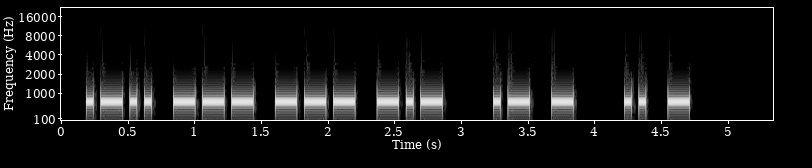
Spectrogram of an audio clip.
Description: Morse code, heard as a keyed tone, about 22 wpm, 700 Hz. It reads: LOOK AT IT
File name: practice / 22wpm / Sets of 7 Words - 22wpm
